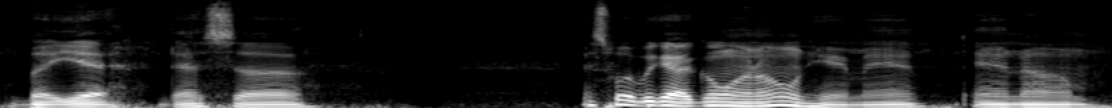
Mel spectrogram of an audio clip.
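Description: A man hosting a casual solo podcast from a home studio, talking in an informal, animated and rambling way. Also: low-pitched, slow pace, clean tone, dry recording. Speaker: podcast host.

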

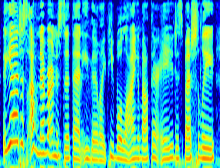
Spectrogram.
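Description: A woman's voice: mid-range voice, a little fast, no echo. Chatty woman podcast host, dry sound. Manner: animated, chatty storyteller with frequent laughs and profanity. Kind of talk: casual chat.

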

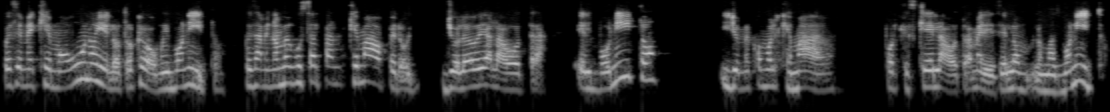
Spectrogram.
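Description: A woman's voice: mid-range voice, fairly quick, gravelly, husky, no room sound, dull audio. A woman, a guest explaining emotional wounds through everyday examples, often restarting her sentences. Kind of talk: explanatory interview talk.

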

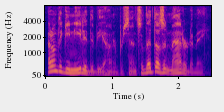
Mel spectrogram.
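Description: A man's voice: medium pitch, big pitch swings, rapid-fire, mellow, breathy edge, no room sound, studio quality. An American man co-hosting sports talk radio, giving blunt, insistent opinions in a debate.

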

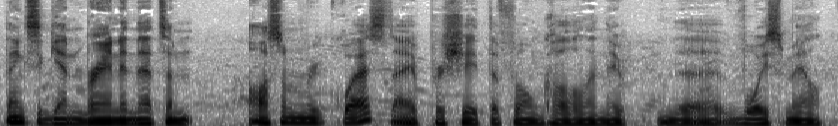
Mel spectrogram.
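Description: Low-voiced male podcast host, slightly creaky. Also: flat delivery, normal speed, a little mellow. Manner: addresses the listener directly as a guide. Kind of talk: scripted podcast narration.

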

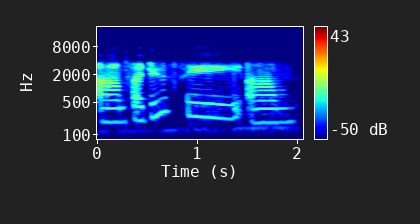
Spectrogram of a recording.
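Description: A woman's voice: mid-range voice, steady tone, a little slow, sharp tone. A woman working as a call centre agent, handling a customer service call on the telephone. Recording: on a telephone line.

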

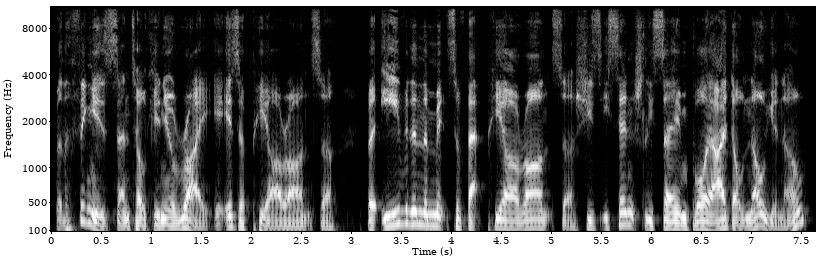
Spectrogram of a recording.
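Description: Animated man chatting cricket. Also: on the low side, brisk, few pauses, dry recording, clean studio sound. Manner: animated, jokey, acts out quotes in a mocking voice. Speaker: podcast co-host. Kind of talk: casual cricket chat.

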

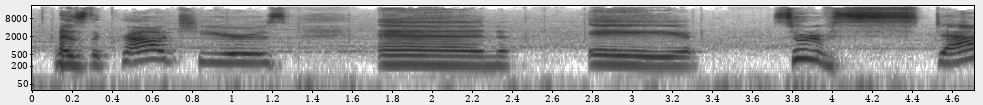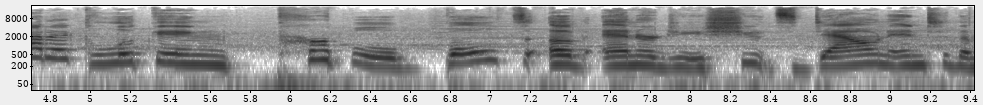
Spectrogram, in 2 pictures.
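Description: A woman running a tabletop game as game master, improvising the narration. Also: medium pitch.

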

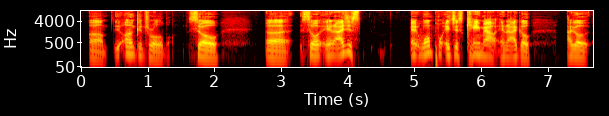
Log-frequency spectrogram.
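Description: A man co-hosting a podcast, telling stories in a casual chat full of swearing and animated retellings. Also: medium pitch, dry recording, studio quality. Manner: swears constantly, animated storytelling. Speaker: podcast co-host.

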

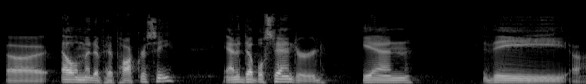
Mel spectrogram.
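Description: Man author guest, lowish voice, measured and thoughtful with hesitant restarts. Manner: measured, with frequent ums and restarts. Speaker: author being interviewed. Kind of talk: thoughtful interview answers.

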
